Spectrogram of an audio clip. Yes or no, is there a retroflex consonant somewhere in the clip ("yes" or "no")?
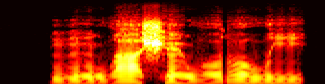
no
